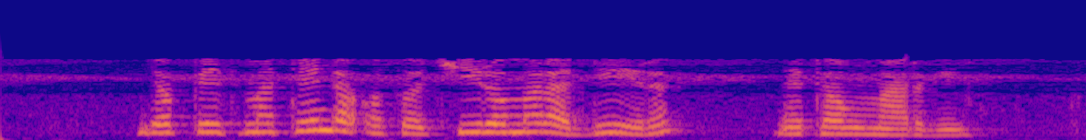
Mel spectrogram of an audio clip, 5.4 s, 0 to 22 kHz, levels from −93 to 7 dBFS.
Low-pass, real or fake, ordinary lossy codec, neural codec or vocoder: 19.8 kHz; real; AAC, 16 kbps; none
